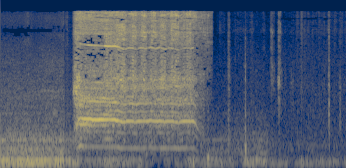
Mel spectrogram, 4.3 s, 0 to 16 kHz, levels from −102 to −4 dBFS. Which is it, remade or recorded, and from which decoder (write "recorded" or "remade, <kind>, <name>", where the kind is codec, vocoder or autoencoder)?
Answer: recorded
